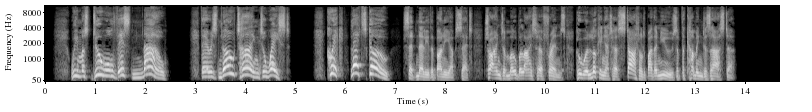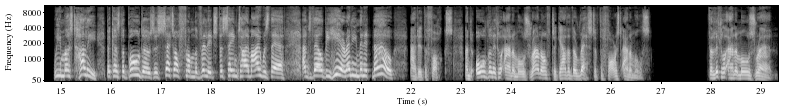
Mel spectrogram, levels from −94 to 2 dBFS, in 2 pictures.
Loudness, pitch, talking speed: -16 LUFS, 205 Hz, 170 wpm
